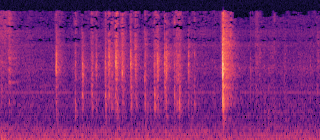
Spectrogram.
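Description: Typing on a computer keyboard: a quick run of key clicks, then one louder single keystroke a little before three seconds in.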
